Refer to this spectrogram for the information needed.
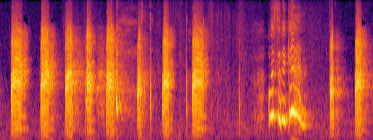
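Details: Duck quacking, played as a listening quiz in a preschool farm-animal lesson: about ten short, rasping quacks in steady succession, interrupted midway by a woman's laughing voice, then two more quacks.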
